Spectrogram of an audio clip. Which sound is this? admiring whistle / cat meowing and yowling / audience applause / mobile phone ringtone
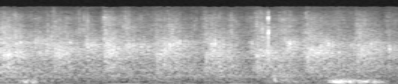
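audience applause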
